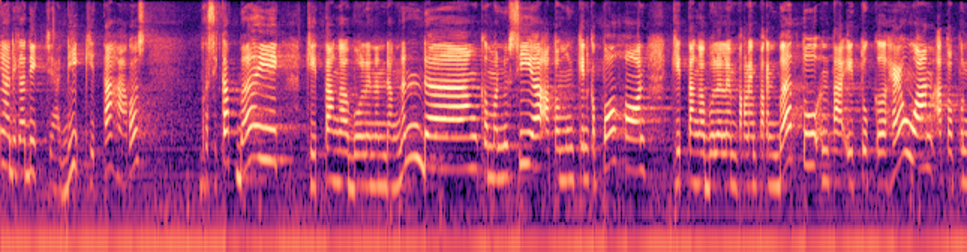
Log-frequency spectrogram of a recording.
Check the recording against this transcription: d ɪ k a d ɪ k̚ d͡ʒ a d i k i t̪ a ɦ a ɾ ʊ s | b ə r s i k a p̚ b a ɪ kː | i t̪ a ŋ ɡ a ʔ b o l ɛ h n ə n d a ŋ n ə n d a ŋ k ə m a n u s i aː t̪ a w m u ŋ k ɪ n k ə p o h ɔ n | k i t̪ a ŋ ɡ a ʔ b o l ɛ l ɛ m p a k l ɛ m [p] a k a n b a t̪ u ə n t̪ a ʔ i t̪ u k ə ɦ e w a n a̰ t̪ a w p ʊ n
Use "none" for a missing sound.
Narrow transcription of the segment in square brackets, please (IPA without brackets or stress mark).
p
